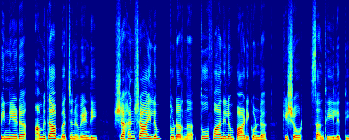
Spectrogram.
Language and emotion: Malayalam, neutral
